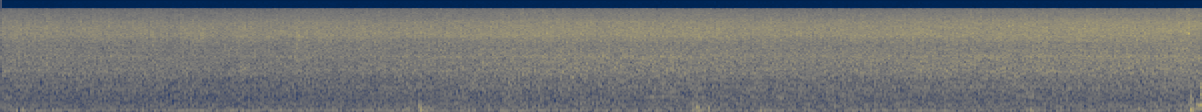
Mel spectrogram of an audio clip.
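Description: Heavy rain pouring down in a steady, unbroken hiss onto a wet road.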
